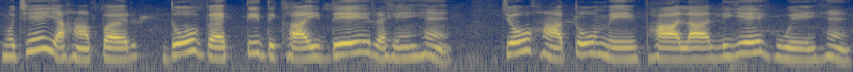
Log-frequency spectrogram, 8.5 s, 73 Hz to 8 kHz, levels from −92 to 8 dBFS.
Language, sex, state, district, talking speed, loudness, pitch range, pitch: Hindi, female, Madhya Pradesh, Katni, 110 wpm, -16 LUFS, 180-245 Hz, 200 Hz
